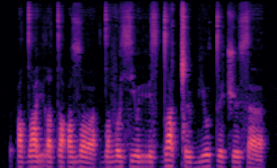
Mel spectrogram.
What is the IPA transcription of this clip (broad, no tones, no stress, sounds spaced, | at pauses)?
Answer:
ʔ ɵ dˤ o rʲ o tˤ u ʔ ʉ zˤ o | dˤ ɐ v u sʲ u rʲ ɐ sʲ dˤ i ǀ ʉ bʲ u t ɨ t͡ʃ ʉ s ɐ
